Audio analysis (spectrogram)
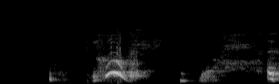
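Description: A single person's sneeze during a yoga class, one sharp burst with a short intake before it, followed by a few quieter breathy sounds, close to the microphone.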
